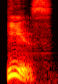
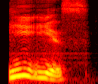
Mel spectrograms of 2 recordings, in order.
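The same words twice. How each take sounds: First: "he is" merged into one short "he's"; contracted form. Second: "He is" as two distinct words; full form. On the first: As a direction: run "he is" together as one syllable. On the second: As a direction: keep "He is" uncontracted. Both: Shown as a demonstration. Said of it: "podemos falar também é sobre as contrações".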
